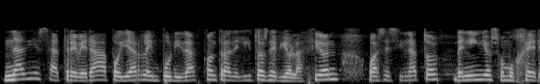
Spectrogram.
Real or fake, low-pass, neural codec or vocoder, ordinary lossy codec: real; 5.4 kHz; none; none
